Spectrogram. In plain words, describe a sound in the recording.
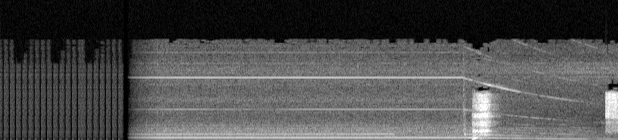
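A vacuum cleaner hums steadily.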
